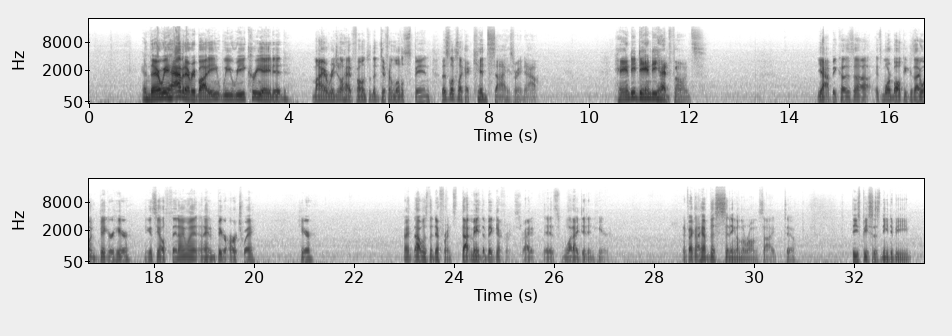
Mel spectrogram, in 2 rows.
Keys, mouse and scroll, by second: 0.5 shift+f, 1.2 alt+right click, 1.9 ctrl+right click, 2.8 shift+z, 30.6 alt+click, 31.4-31.9 typing, 31.9-33.4 right drag.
